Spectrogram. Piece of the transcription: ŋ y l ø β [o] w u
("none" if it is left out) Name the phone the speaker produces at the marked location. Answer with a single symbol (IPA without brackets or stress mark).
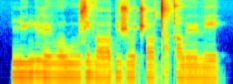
o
